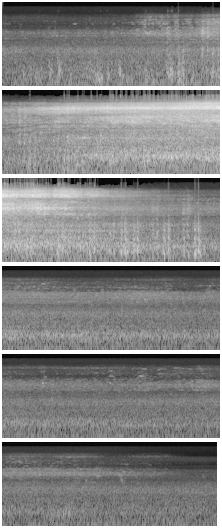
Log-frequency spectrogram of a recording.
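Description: A train passing along the track, its noise swelling to its loudest around eight to ten seconds in and then slowly fading away, with a single sharp knock just after the peak.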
